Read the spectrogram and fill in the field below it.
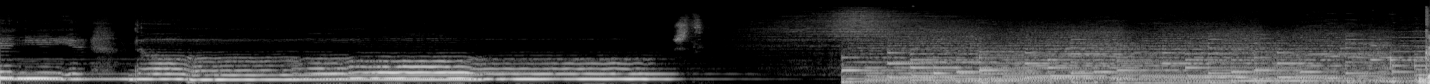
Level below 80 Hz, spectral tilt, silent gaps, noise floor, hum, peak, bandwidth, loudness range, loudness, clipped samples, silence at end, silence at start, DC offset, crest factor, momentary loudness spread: -36 dBFS; -7.5 dB/octave; none; -52 dBFS; none; -2 dBFS; 13 kHz; 8 LU; -18 LUFS; under 0.1%; 0 s; 0 s; under 0.1%; 16 dB; 11 LU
